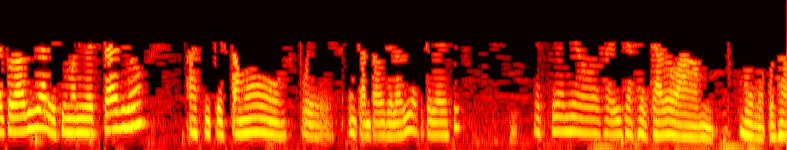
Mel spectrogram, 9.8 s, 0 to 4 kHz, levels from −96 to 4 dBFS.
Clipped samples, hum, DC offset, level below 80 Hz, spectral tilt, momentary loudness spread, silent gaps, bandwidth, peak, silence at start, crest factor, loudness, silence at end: under 0.1%; none; under 0.1%; -50 dBFS; -15 dB/octave; 13 LU; none; 2.1 kHz; -8 dBFS; 0 s; 16 dB; -25 LUFS; 0 s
